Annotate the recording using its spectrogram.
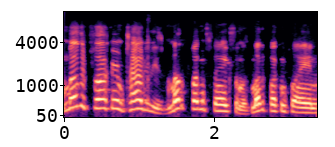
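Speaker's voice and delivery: angry, spat out high. Trying to recall an actor's name, speaker quotes his movie line as a Samuel L. Jackson impression. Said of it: "he's like".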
